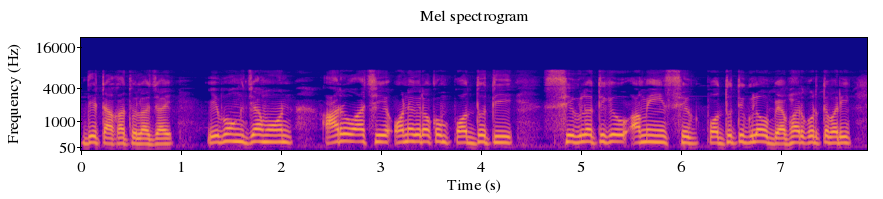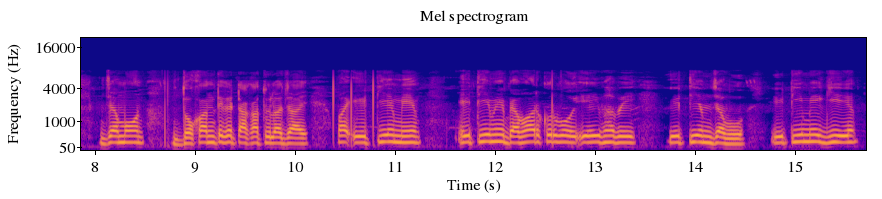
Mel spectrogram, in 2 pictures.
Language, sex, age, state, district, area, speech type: Bengali, male, 60+, West Bengal, Purba Medinipur, rural, spontaneous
